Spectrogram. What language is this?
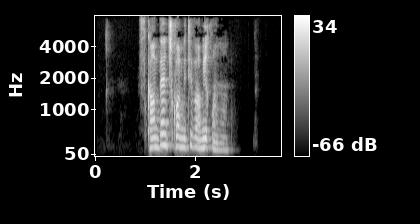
Laz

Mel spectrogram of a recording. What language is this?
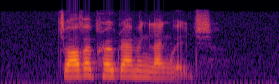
English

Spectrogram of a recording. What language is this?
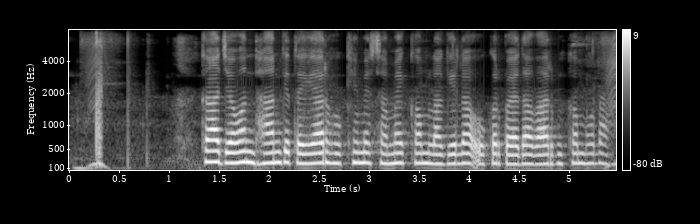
Bhojpuri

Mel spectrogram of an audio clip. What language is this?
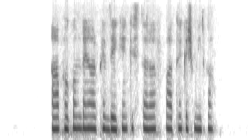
Urdu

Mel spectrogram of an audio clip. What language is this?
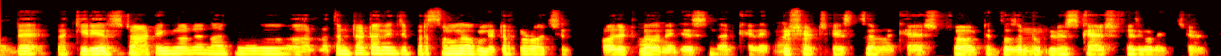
Telugu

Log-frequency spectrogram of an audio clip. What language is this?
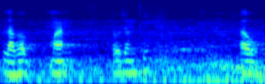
Odia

